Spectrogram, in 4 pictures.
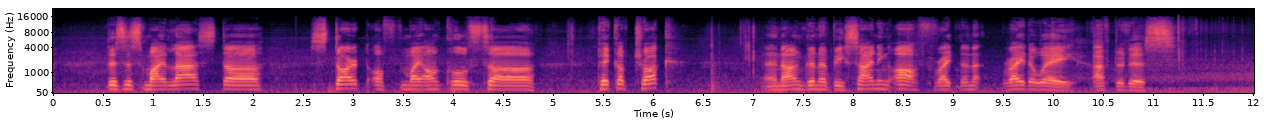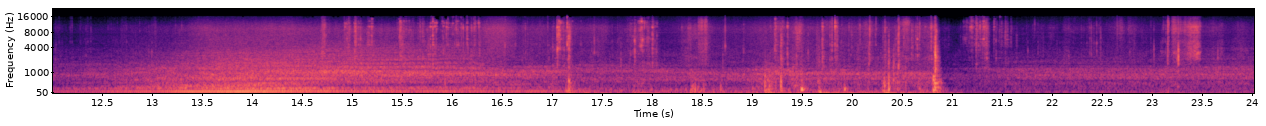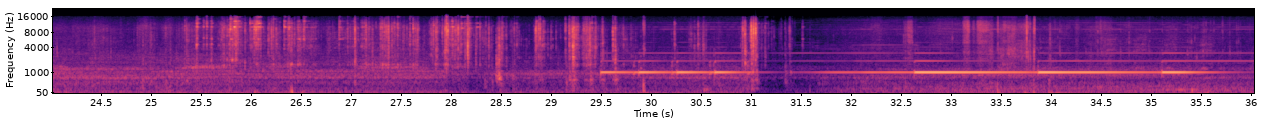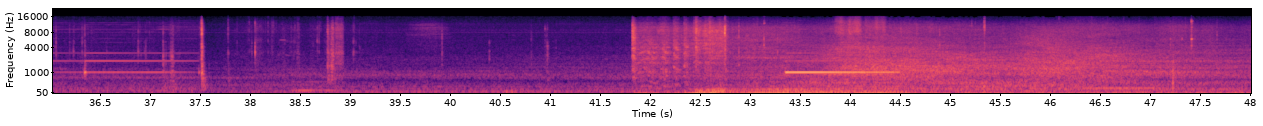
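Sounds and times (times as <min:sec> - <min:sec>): keys jangling and clicking: 0:14.7 - 0:23.6, 0:24.4 - 0:31.6
dashboard warning chime dinging: 0:29.4 - 0:37.6, 0:43.3 - 0:44.7.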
